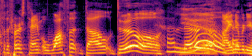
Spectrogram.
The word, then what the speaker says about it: Daldoul: And we have for the first time Wafa Daldoul.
